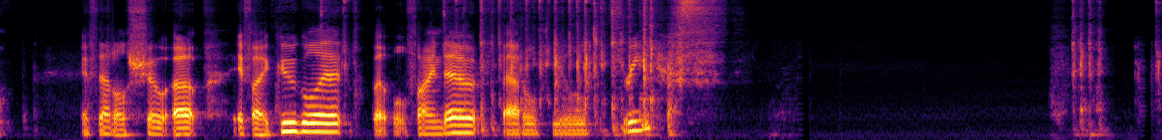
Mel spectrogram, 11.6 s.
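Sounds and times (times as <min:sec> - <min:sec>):
speech: 0:00.8 - 0:07.1
typing on a computer keyboard: 0:03.2 - 0:03.7, 0:04.4 - 0:07.1, 0:10.6 - 0:11.6.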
